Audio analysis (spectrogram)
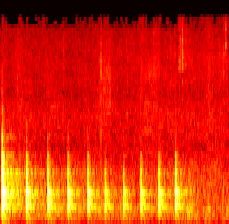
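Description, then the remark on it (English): A steady run of about ten knocks on what sounds like a wooden door, evenly spaced and fairly quick, moderately loud, with no voices. “But he's standing knocking at the door of the church of Laodicea.”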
